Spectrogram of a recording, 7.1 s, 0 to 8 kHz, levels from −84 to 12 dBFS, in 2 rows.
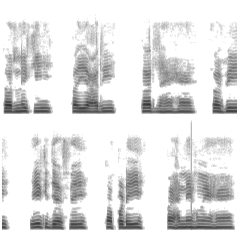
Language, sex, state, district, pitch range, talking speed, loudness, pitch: Hindi, female, Chhattisgarh, Balrampur, 215-230 Hz, 110 wpm, -19 LUFS, 225 Hz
